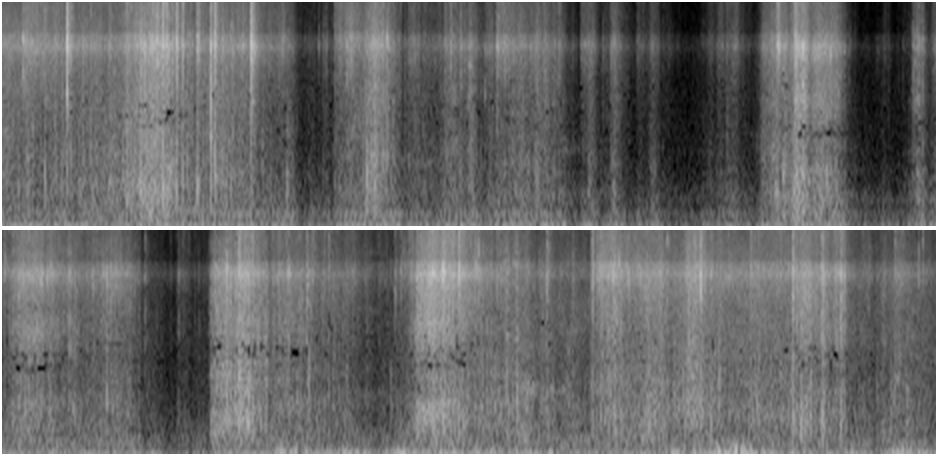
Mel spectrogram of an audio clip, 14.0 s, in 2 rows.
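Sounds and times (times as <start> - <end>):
leaves crunching underfoot: 0.0 - 4.3, 5.7 - 14.0.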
